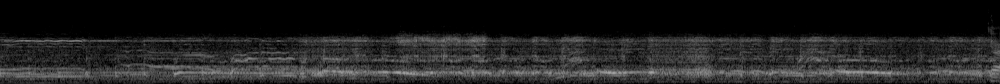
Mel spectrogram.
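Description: A Sony ICF-A15W clock radio's small speaker playing music with a singing voice from a local FM station. It is received without an antenna, and the reception sounds really bad.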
